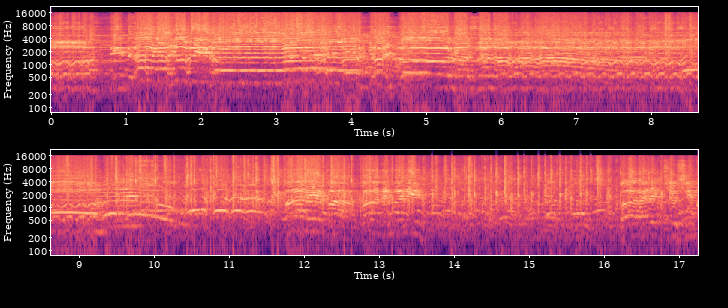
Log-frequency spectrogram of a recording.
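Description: Men singing a traditional izvorna folk song through a PA with violin accompaniment, the voices held in long wavering notes; the singing ends about ten seconds in and gives way to crowd voices with scattered clapping.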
